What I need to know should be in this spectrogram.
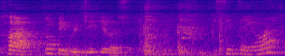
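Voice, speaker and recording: A woman's voice: medium pitch, lively intonation, slow. A woman playing a scheming, restless housewife in an old-time radio comedy staged live. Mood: fretful, sheepish. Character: lively scheming 1940s sitcom housewife, restless and fretful. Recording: echoey hall, distant mics, hissy noise.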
